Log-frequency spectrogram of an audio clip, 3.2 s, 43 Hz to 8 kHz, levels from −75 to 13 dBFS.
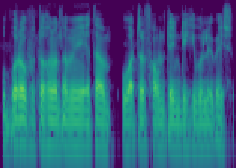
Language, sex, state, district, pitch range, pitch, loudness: Assamese, male, Assam, Kamrup Metropolitan, 90-95 Hz, 90 Hz, -18 LUFS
